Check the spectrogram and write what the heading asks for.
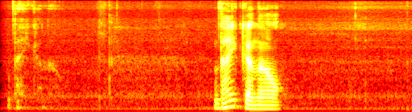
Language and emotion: Russian, neutral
